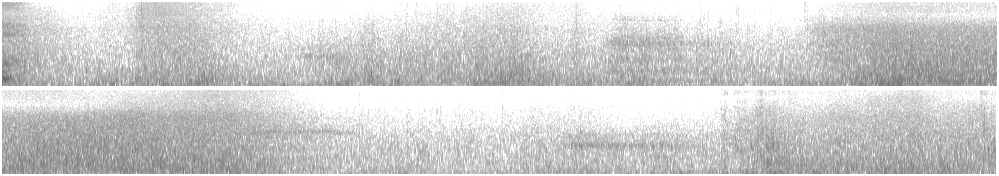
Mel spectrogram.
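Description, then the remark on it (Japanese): Ocean waves wash onto the shore at the water's edge on a moonlit night in steady broad surges, the largest swell rising around the middle before receding into a constant soft hiss, with no voices present. “波打ち際で力抜いて、ねんねこねんねこしましょうね。”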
